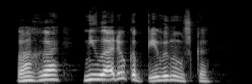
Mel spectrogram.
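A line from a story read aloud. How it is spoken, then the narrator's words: Ironic snort. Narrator (Russian): С иронией хмыкнул Йога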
